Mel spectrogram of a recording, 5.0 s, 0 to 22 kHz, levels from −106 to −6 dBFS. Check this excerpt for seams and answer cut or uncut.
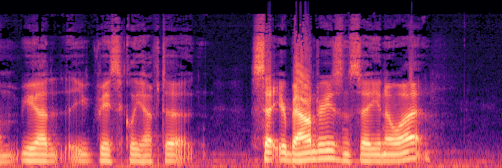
cut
